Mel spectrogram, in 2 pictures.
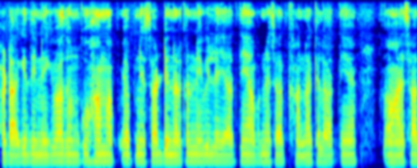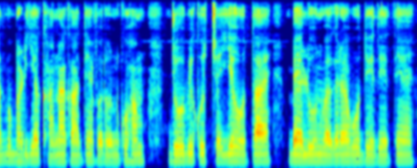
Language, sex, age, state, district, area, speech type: Hindi, male, 18-30, Madhya Pradesh, Gwalior, urban, spontaneous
